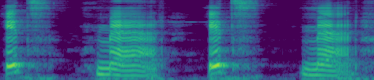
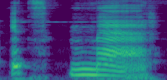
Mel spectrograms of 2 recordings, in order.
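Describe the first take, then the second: First: Mère drawn out very slowly for students; slow demo. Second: Said in the usual way. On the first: Shown as a demonstration. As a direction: stretch out mère so the class can copy it. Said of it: "मेरे pronunciation को repeat करें". (mère को बहुत धीरे खींचकर बोलना) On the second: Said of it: "mother को कैसे बोलेंगे फ्रेंच में?".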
